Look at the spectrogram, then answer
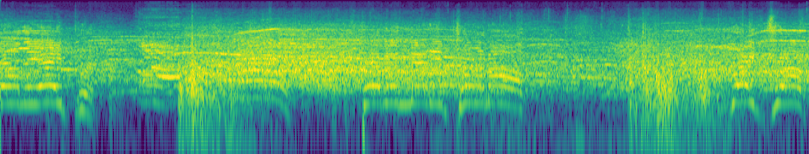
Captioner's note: body thudding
